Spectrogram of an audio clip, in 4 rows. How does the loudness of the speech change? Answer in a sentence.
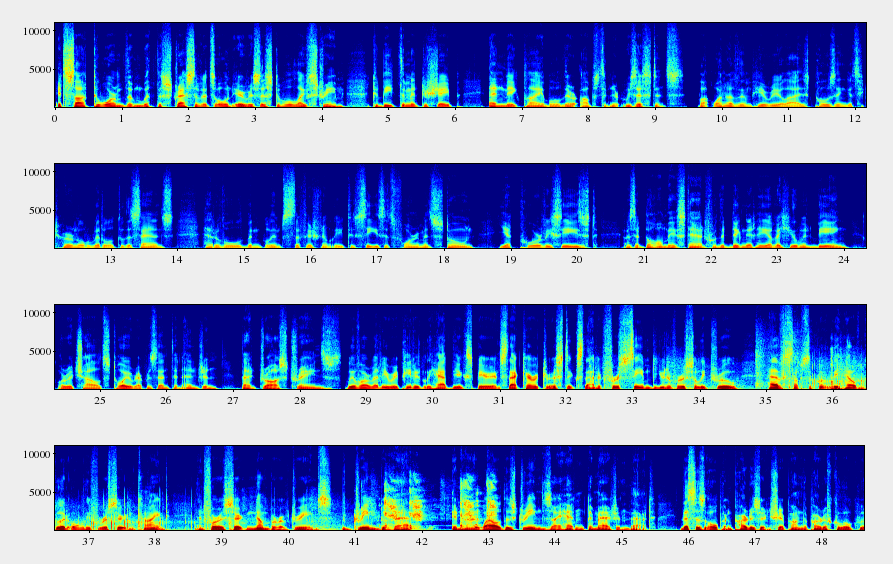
The loudness of the speech goes down, then up.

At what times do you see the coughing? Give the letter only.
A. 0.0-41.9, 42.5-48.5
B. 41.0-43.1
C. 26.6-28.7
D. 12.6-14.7
B.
